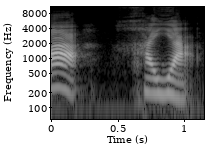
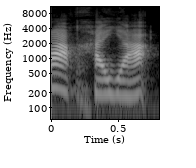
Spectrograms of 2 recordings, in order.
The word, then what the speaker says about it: ขยะ: เขียน ไม่ มี นะ แต่ เวลา อ่าน เรา อ่าน ว่า ขยะ ไม่ มี ใคร อ่าน เจ้า สิ่ง ๆ นี้ ว่า ใคร ยะ เรา ไม่ ได้ เรียก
